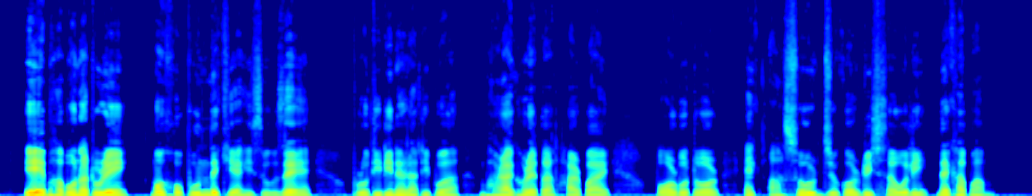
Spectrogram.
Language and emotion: Assamese, happy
